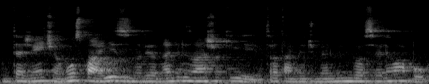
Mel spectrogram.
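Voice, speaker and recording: Talking at a very fast pace, a man is heard over noticeable background noise with audible echo from the room. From Brazil, Minas Gerais. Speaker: neurosurgeon. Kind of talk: interview.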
